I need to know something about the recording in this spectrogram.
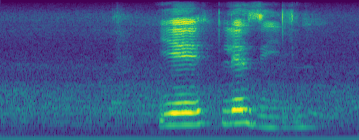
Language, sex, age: South Ndebele, female, 21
